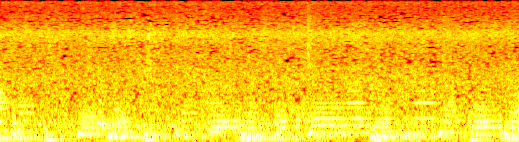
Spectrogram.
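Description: Steady rain falls on surfaces while rumbling thunder rolls in repeated low bursts beneath it, loud and continuous throughout with no talking.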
